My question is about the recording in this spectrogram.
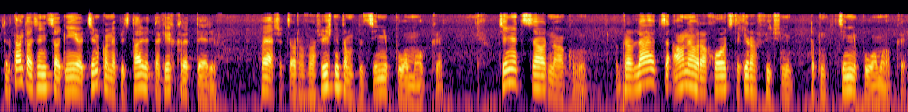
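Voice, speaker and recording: A man's voice: mid-range voice, big pitch swings, fast talker, warm tone, lo-fi sound. A man teaching an exam-prep lesson, reading out rules and then explaining them loosely, with many fillers.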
